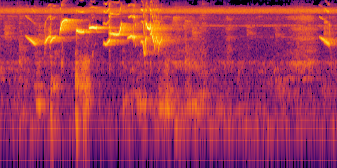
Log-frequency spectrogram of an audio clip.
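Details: Wild Oriental magpie-robin singing in the forest. A lively run of slurred whistles and rapid chips lasts about three seconds, followed by quiet and a single later whistle. A steady shrill tone hums behind it.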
